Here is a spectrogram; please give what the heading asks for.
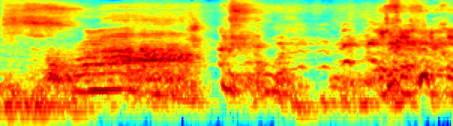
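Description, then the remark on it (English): A voice imitates a Martian fungaloid shrieking as it burns to death after a cigarette pack grenade bursts into flame in its mushroom-shaped head: a loud, raspy, strained howl that breaks off briefly around the midpoint, then resumes in rough, gurgling cries. “And with a gulp, they're blown with fiery Martian death, which sounds a little something like this.”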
